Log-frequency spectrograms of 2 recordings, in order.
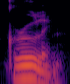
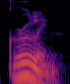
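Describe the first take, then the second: The two takes are said the same way.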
